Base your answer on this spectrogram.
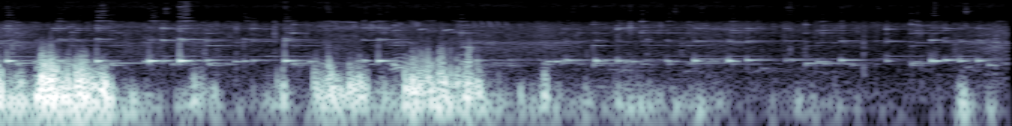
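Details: Kangal sheep, a flock returning in the evening, give two loud, harsh bleats about two seconds apart near the start. A steady metallic tinkling of bells runs throughout, with soft rustling and shuffling between the calls.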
